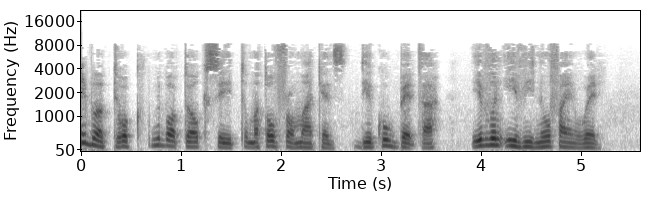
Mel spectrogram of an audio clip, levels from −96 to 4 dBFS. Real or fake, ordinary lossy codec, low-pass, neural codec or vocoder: fake; MP3, 32 kbps; 10.8 kHz; codec, 16 kHz in and 24 kHz out, 0.6 kbps, FocalCodec, streaming, 4096 codes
